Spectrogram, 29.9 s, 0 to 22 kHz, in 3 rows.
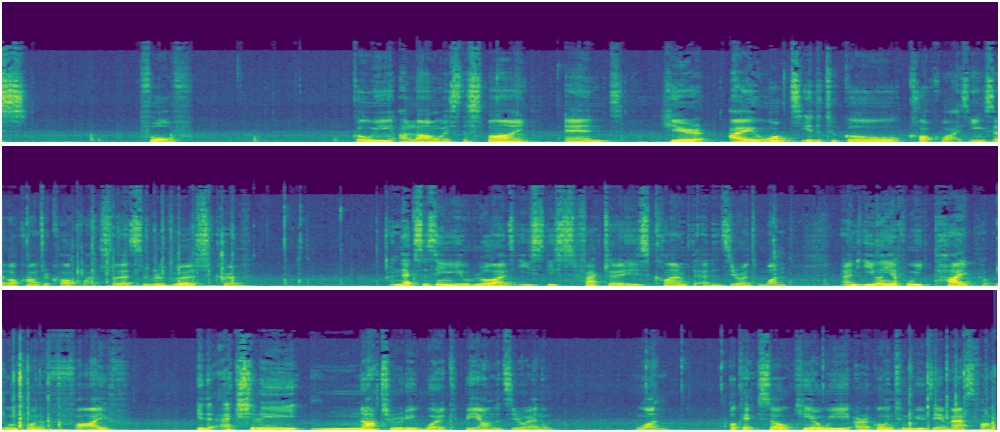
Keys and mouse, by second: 5.7-7.9 middle drag, 7.9-10.8 drag, 10.8 ctrl+a, 13.5 middle click, 14.4-17.4 drag, 18.6-21.6 drag, 22.0-25.1 drag, 26.9 click, 27.7-28.9 drag, 28.9 ctrl+a.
